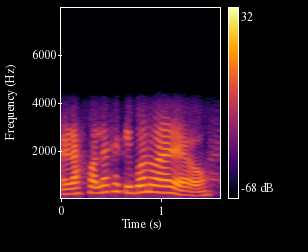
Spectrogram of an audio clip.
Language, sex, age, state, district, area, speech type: Assamese, female, 30-45, Assam, Majuli, urban, conversation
